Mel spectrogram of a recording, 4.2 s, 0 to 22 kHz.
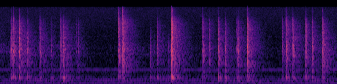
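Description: A large glossy red ceramic heart-shaped ornament lies flat on a cloth-covered table and is tapped with the long nails of both hands. The taps come in quick, irregular bursts of sharp, bright clicks with a low body around 300 Hz, each dying away almost at once. A faint steady hum runs underneath.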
